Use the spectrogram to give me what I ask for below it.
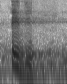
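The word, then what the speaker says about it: Œdipe: il y a la première prononciation, on prononce Édipe. On dit Édipe, on accepte Oedipe, mais on ne dit pas Oedipe. Oedipe, on accepte maintenant, mais bien sûr, d'abord, on l'a prononcé avant, c'est Édipe. Donc, prononcez Édipe.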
